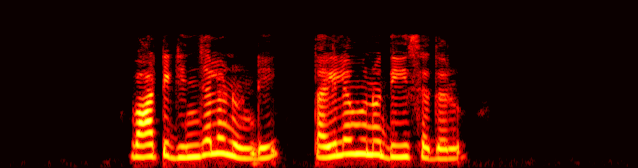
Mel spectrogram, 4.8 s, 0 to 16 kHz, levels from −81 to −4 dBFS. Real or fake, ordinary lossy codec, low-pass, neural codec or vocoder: real; AAC, 48 kbps; 7.2 kHz; none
